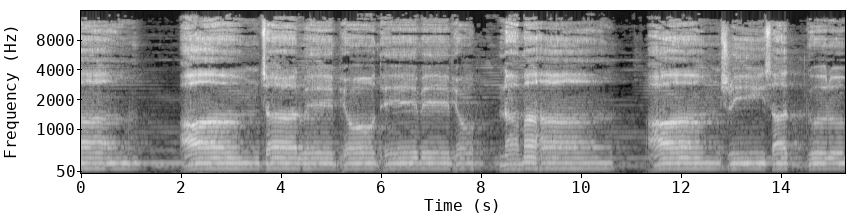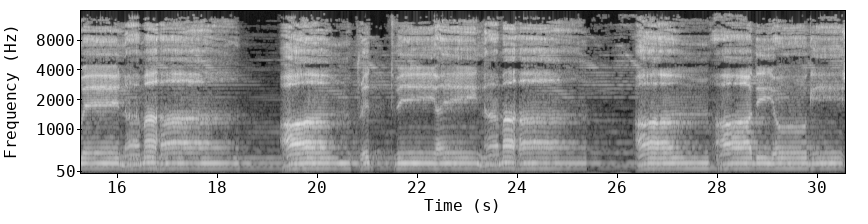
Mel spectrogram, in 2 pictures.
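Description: A male voice chanting Sanskrit mantras of the 'Aum … Namaha' kind in long melodic phrases over a steady drone. About five short breaks between phrases.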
